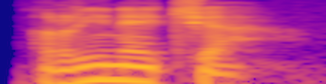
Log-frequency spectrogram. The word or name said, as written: renature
